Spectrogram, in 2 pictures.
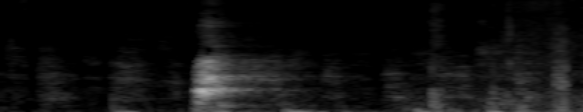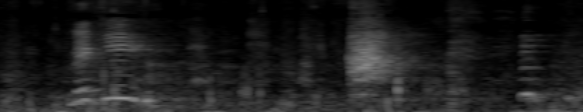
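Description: A small dog barks sharply.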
